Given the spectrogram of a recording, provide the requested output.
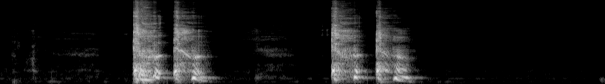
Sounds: Cough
